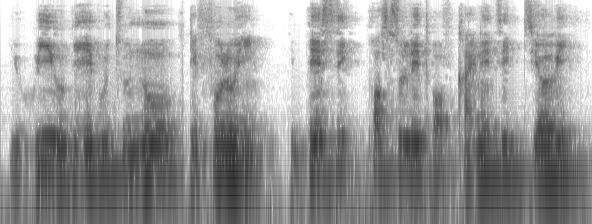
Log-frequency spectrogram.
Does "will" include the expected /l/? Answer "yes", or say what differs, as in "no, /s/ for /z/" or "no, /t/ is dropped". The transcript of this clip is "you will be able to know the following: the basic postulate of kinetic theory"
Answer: no, /w/ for /l/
